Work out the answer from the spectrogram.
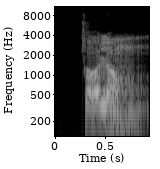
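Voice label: "coulomb", Malay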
